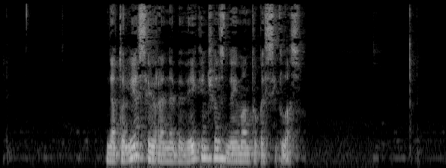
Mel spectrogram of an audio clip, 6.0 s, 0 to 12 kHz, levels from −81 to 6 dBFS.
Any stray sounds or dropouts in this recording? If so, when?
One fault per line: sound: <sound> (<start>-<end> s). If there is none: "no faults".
no faults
